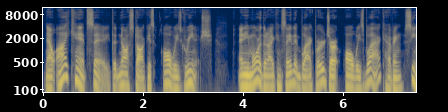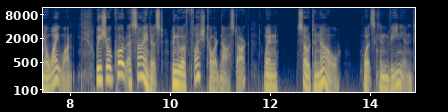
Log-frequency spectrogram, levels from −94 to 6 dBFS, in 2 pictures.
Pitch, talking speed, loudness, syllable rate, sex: 125 Hz, 170 wpm, -18 LUFS, 4.8 syllables/s, male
